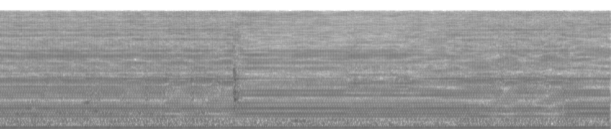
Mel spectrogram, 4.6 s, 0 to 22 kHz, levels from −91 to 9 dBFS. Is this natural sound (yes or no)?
yes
